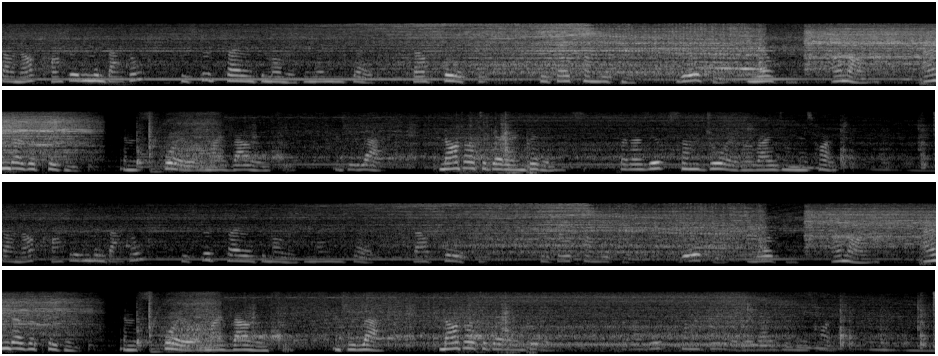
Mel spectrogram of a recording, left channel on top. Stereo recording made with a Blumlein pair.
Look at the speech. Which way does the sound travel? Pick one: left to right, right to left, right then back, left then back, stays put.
right then back.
